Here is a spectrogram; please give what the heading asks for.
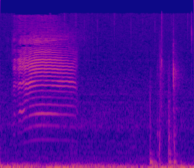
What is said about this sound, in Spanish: ¡Ay, una cabra! ¡Está pasando una cabra!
